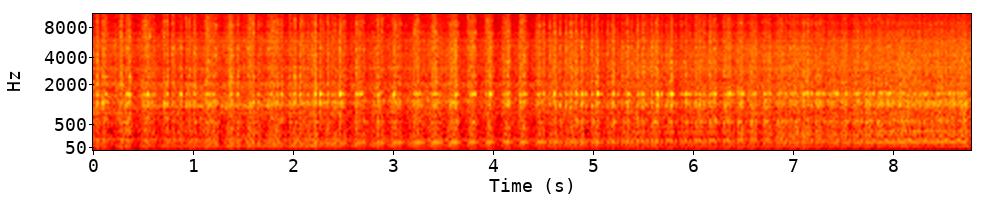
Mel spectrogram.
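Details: VW air-cooled 1600 DP flat-four idling unevenly with irregular pops and stumbles over a low rumble despite rebuilt, rebushed Solex 34 PICT 3 carb, new SVDA distributor, cap, rotor, wires and plugs; cause not found.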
